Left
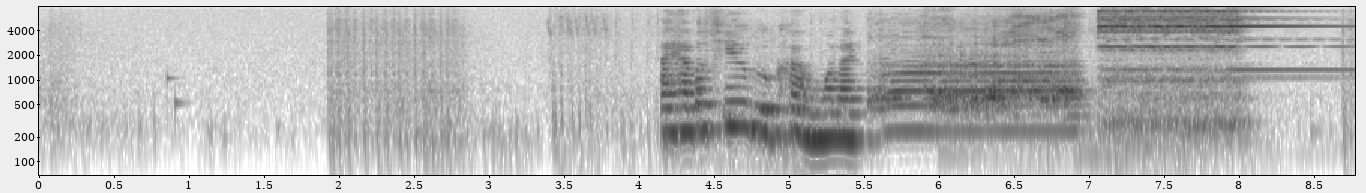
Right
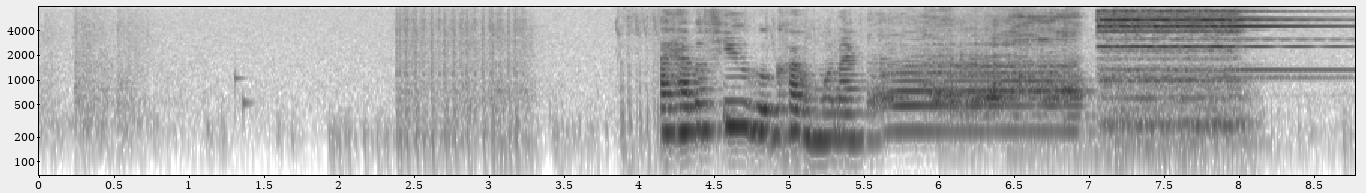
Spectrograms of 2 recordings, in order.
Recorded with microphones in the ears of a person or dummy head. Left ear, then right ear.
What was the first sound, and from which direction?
A woman speaking, 70° right (ahead or behind).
